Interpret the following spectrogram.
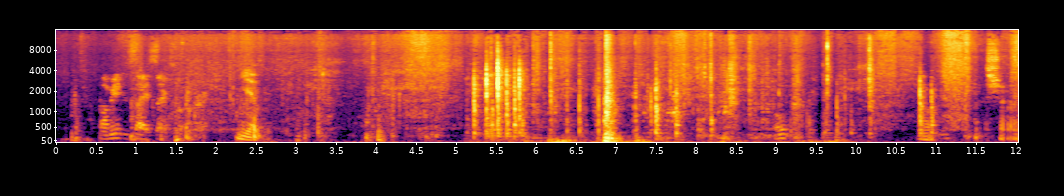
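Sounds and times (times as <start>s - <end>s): clattering wooden knocks: 5.1s - 10.2s.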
